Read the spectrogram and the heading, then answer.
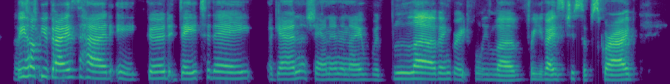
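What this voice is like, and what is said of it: Hoarse, nearly lost voice. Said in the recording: “I'm like, can't sing. My voice is gone.”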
